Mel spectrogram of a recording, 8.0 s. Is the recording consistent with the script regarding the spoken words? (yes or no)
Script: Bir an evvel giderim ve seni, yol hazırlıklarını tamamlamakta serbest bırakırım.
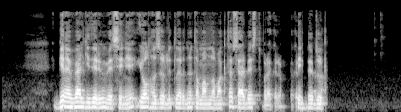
no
